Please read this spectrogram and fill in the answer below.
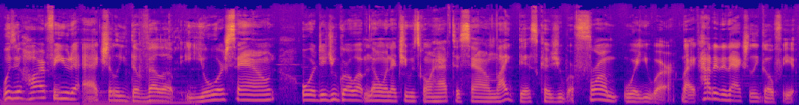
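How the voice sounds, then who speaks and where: A woman's voice: rumbling low, animated, normal speed, darkish tone, faint music behind. A woman hosting a casual interview, chatty and slangy, asking long, rambling questions and laughing easily. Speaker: interview host.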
